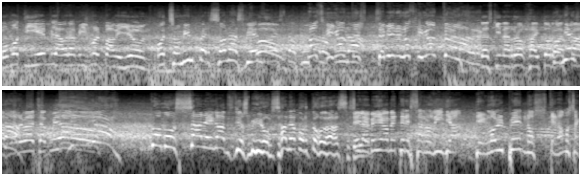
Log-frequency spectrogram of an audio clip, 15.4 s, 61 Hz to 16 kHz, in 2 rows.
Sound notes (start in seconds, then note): 9.9 cheering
